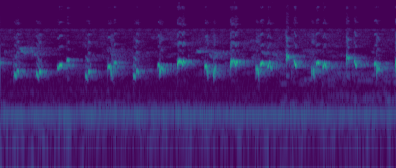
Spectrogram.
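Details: Yellow-vented bulbul, Jombang, delivering its distinctive ropelan song: an unbroken chain of quick chortling notes, each rising then dropping, paced about three a second against a faint steady hum.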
